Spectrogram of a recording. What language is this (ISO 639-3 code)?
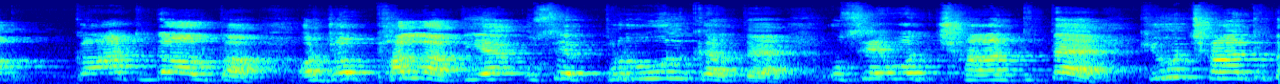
urd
